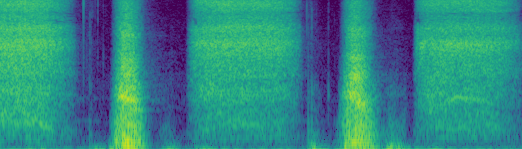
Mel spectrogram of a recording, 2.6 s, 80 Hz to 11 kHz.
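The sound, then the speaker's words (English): Forceful breathing from an exercise of quick breaths in followed by a huge breath through the mouth: loud, sustained airy rushes alternate with two short, sharp puffs of air, with no talk. “I'll repeat that 3 times and then I'll take a huge breath in through my mouth, trying to get myself into this sympathetic state.”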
